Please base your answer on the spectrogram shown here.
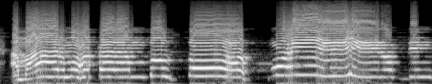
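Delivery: high, loud sermon chant; impassioned high-pitched preaching; full-force preaching. Acted. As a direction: ring it out on a high sustained pitch.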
